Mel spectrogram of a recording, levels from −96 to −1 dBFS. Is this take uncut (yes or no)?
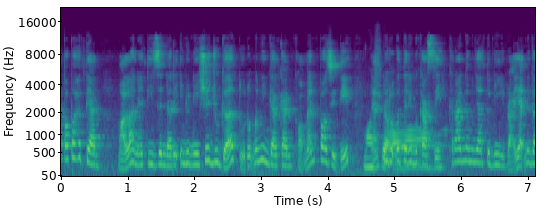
yes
